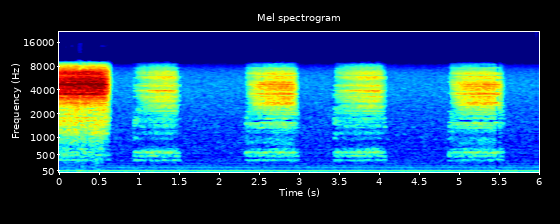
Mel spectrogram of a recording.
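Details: Wild barn owls in their nest: a loud, harsh hiss opens, then four softer breathy hisses follow about a second apart, each lasting around half a second, over a low steady hum.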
